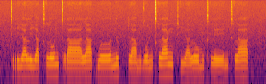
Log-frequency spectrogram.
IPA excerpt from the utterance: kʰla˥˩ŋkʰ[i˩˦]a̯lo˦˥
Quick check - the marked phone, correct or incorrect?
correct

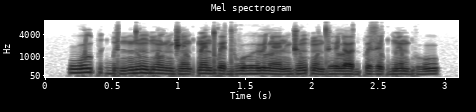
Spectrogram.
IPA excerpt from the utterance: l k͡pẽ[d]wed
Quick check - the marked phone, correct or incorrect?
correct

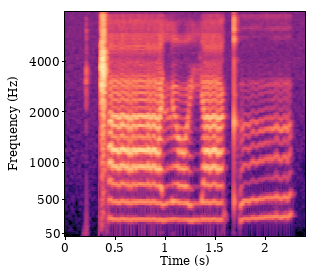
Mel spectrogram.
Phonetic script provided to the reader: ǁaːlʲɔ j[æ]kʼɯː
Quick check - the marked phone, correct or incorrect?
incorrect: a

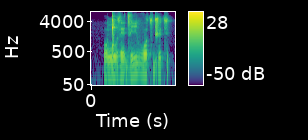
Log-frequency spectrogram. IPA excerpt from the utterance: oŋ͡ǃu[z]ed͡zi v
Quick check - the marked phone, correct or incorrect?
correct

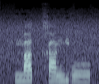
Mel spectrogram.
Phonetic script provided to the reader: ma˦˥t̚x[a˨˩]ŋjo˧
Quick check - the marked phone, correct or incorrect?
incorrect: a˧˥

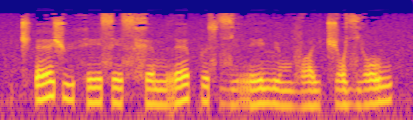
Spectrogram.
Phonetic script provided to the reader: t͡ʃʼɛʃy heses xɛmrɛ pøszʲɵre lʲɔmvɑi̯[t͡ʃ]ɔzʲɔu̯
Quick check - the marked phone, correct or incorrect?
correct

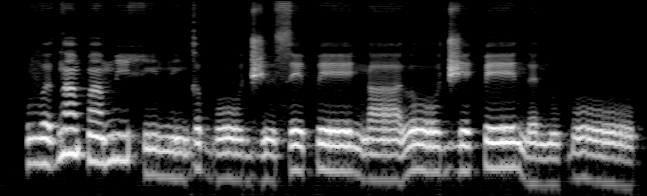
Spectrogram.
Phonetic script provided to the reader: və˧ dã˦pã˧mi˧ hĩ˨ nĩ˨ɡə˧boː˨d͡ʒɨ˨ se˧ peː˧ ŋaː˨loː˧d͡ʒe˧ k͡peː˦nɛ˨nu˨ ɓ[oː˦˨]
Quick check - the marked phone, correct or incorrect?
correct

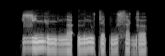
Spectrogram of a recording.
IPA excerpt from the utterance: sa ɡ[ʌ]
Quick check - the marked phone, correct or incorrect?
correct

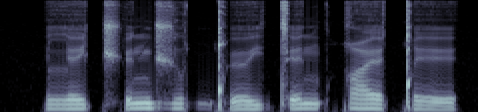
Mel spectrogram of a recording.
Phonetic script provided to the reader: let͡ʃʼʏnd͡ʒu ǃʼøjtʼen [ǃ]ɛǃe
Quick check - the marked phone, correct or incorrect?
incorrect: q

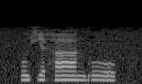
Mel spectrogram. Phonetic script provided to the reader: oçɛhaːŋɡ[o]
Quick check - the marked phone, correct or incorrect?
incorrect: oː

